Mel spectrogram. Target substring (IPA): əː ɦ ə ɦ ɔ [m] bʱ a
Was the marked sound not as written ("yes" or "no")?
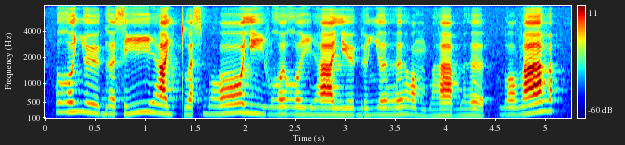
no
